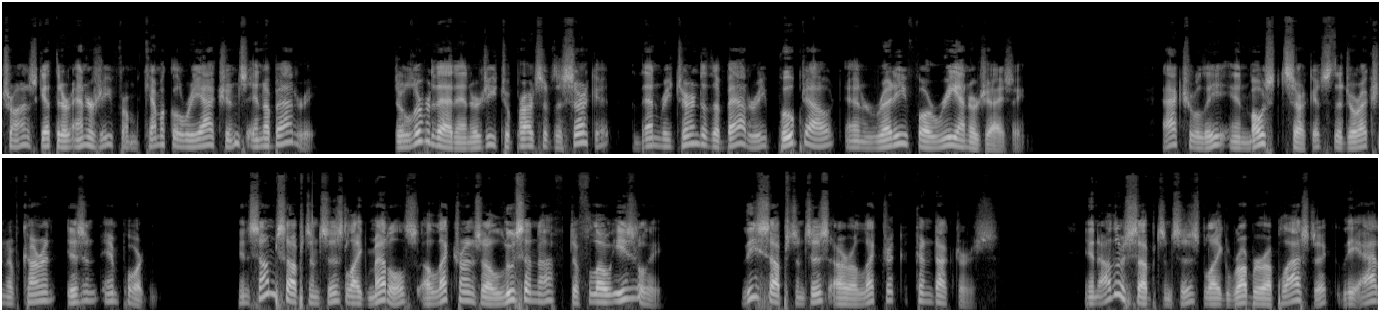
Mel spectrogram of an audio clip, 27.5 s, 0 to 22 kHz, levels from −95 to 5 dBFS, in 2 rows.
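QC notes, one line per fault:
16.87 s, dropped samples: one sharp click as the waveform jumps abruptly, likely from a fraction of a millisecond of missing samples.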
